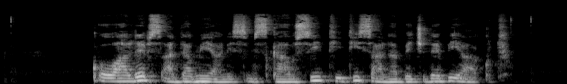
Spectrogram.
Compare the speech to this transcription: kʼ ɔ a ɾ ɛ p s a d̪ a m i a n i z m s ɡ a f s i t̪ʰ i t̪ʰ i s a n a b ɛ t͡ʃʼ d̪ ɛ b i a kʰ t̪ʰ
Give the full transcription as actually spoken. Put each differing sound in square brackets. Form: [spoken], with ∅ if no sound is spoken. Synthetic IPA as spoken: kʼ ɔ a [l] ɛ p s a d̪ a m i a n i [s] m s ɡ a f s i t̪ʰ i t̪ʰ i s a n a b ɛ t͡ʃʼ d̪ ɛ b i a kʰ t̪ʰ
